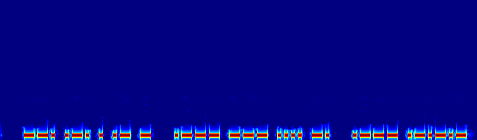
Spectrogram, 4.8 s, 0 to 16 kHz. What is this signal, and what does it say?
Morse code, heard as a keyed tone, about 35 wpm, 600 Hz. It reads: GREAT JOHN J.
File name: the old man and the sea / the old man and the sea 1 35wpm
